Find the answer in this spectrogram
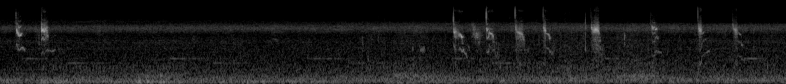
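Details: Sparrows approaching to be fed at a Tenmangu shrine on 18 August 2020; two quick chirps open, then after a pause a rapid string of about eight high chirps, under steady hiss.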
